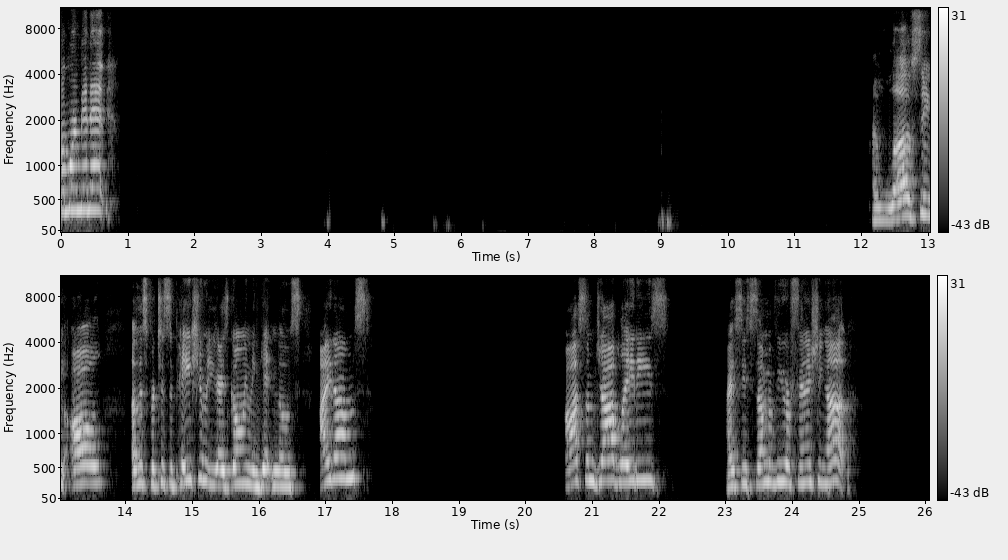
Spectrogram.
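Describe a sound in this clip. A young woman speaks calmly through an online call microphone, in short bursts with pauses.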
